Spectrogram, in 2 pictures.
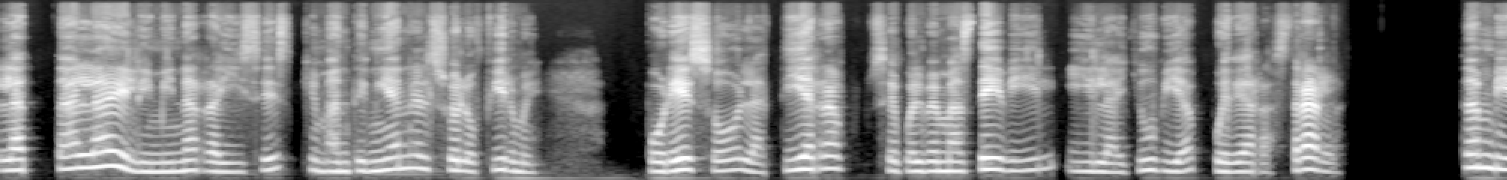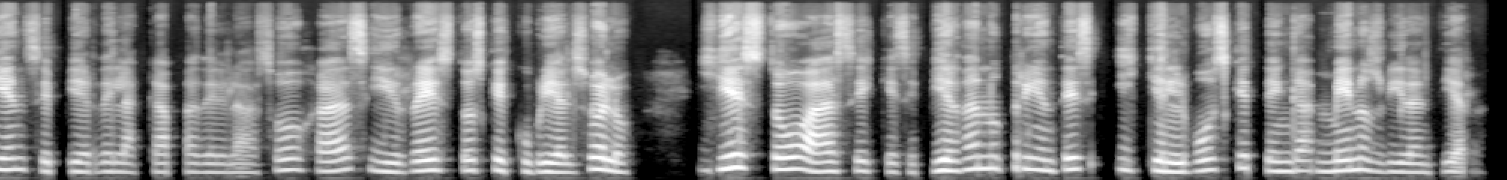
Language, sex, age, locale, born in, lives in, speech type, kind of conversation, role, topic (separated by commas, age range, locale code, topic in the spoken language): Spanish, female, 25-29, es-MX, Mexico, United States, read, expert-assistant, expert, Describe cómo la tala de árboles afecta la biodiversidad de un bosque.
